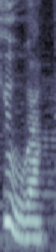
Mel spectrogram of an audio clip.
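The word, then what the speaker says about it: hygge: palabra del año 2006 que se pronuncia huga es un concepto que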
